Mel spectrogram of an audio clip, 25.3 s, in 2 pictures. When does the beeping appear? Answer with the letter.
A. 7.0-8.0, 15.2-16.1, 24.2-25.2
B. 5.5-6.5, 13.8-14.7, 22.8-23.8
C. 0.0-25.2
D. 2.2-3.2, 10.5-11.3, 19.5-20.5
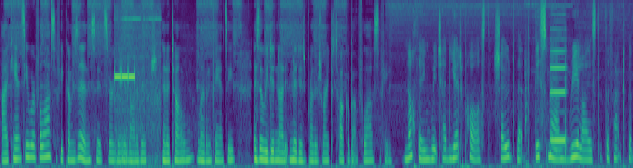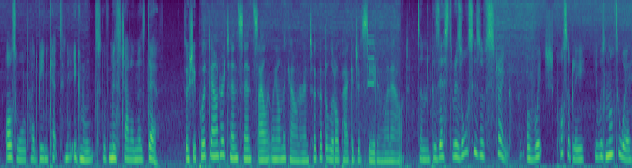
D.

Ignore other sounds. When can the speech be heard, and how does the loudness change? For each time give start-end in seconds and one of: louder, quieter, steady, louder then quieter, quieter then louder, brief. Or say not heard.
0.0-25.2 steady.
